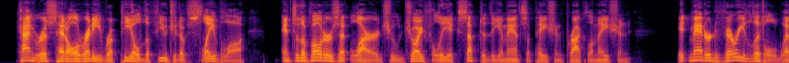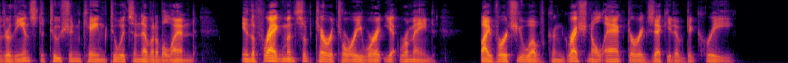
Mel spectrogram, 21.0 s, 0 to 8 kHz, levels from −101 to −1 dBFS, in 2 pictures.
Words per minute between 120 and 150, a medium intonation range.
Yes: average, 140 wpm; average, 4.0 semitones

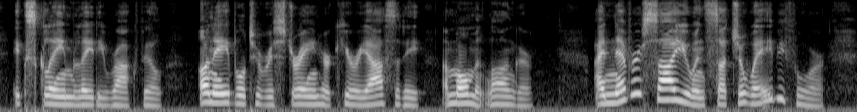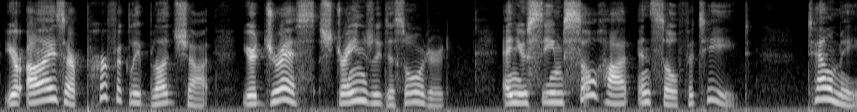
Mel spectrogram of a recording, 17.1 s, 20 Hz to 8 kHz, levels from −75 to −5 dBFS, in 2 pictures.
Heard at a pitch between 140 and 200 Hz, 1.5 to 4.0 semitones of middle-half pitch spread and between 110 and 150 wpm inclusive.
No: medium, 185 Hz; average, 4.5 semitones; average, 140 wpm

